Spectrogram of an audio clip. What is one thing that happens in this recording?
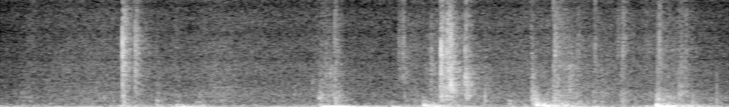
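Footsteps thud on a floor and move away.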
